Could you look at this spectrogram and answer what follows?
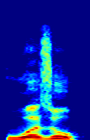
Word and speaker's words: oiseau: Si vous ne l'avez jamais entendu, impossible de deviner que ça se prononce oiseau. Il y a sep lettres et on en prononce genre trois.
